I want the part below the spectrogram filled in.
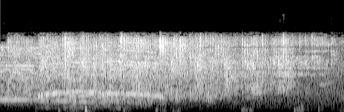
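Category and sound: crowd, audience applauding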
